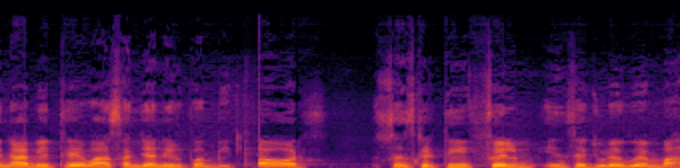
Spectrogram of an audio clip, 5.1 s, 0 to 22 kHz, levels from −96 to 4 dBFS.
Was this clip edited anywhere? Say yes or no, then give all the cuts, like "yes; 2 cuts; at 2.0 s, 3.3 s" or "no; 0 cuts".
yes; 1 cut; at 1.9 s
